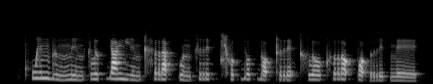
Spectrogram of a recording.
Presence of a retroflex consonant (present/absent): absent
